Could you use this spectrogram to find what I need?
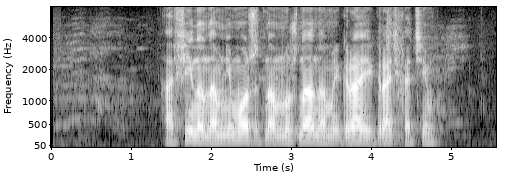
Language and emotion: Russian, angry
